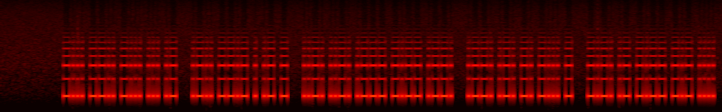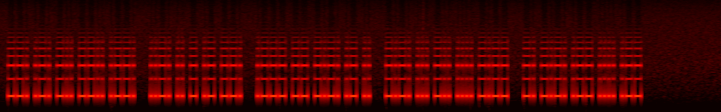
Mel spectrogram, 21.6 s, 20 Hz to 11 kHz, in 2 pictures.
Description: Morse code, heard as a keyed tone, machine-sent, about 36 wpm, 500 Hz. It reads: BZBSA LQEAT FFJYP PRNBT CAYKH GRDZP FITAG JMCAI CSDHY NCWHW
